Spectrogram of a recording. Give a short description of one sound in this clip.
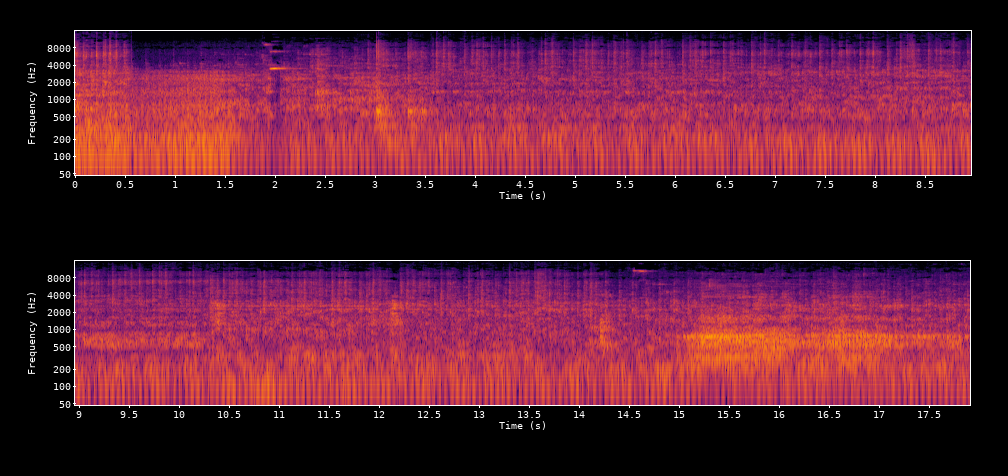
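A drilling rig's engine runs with a steady rumble.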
